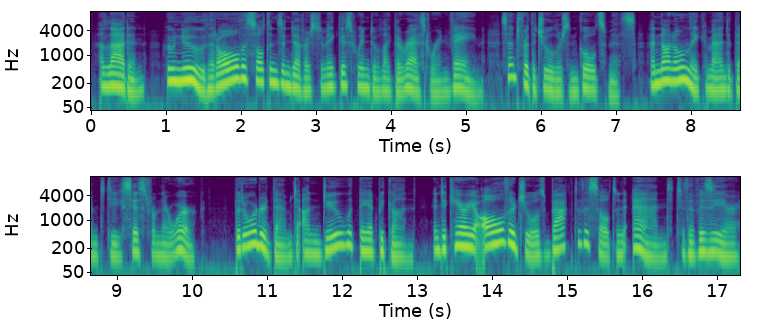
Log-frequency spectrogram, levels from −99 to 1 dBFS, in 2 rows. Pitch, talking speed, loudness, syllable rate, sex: 165 Hz, 200 wpm, -19 LUFS, 5.0 syllables/s, female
